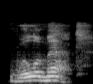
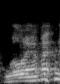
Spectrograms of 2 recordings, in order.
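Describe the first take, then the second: First: The ending does not rhyme with 'damn it'. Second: The ending rhymes with 'damn it'. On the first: The speaker calls it wrong. "I'm sorry, I pronounced that wrong" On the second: The speaker calls it right. "it's like, damn it, Willamette"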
